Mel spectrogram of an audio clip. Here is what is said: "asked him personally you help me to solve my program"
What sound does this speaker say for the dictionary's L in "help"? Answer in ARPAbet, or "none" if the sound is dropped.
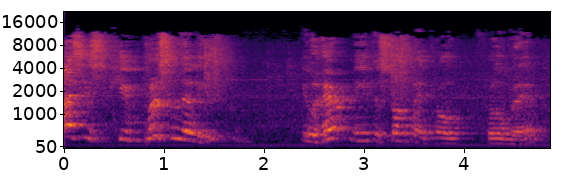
none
